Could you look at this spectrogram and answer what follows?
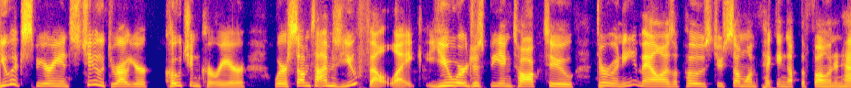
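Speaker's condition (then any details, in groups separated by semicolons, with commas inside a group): No condition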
